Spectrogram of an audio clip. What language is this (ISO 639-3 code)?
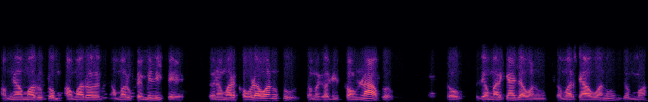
guj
